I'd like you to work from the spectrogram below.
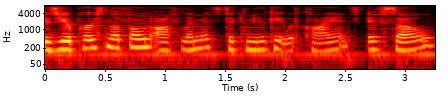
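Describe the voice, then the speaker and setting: Speaking at a moderate pace, a woman uses a fairly low voice with vocal fry. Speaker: college instructor. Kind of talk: recorded online lecture. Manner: occasional stutters and pauses; casual, lots of fillers.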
